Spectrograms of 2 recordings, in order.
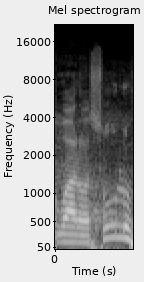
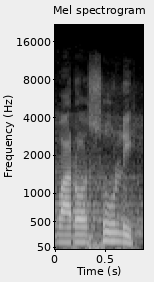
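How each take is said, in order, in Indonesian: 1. Vokal setelah rasul adalah u. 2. Vokal setelah rasul adalah i. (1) "yang tadinya wa rasuluh" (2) "dibaca wa rasulih, u dibaca i"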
